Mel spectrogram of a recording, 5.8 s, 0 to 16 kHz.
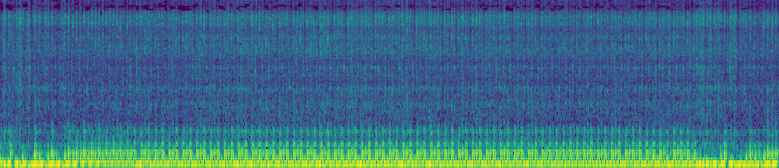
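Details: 2022 Harley-Davidson Road Glide idling after installing a Cyclerama CR483 cam: loud, deep lumpy idle with an uneven chop about three pulses a second, steady and strong; healthy big-cam V-twin.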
